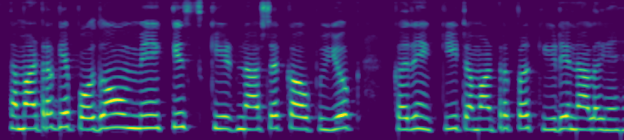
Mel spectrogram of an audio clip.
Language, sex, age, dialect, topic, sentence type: Hindi, male, 25-30, Kanauji Braj Bhasha, agriculture, question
